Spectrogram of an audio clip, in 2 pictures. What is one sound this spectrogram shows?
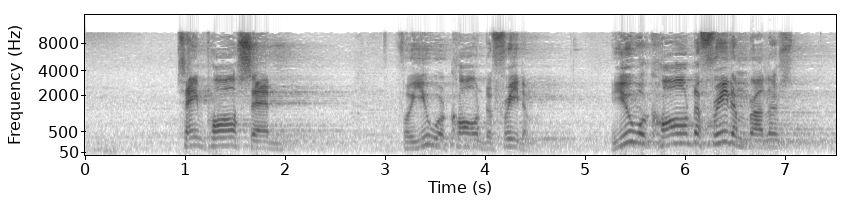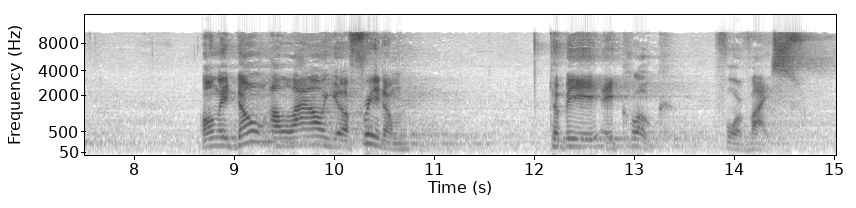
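A middle-aged man speaks slowly and deliberately through a microphone in a large hall.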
